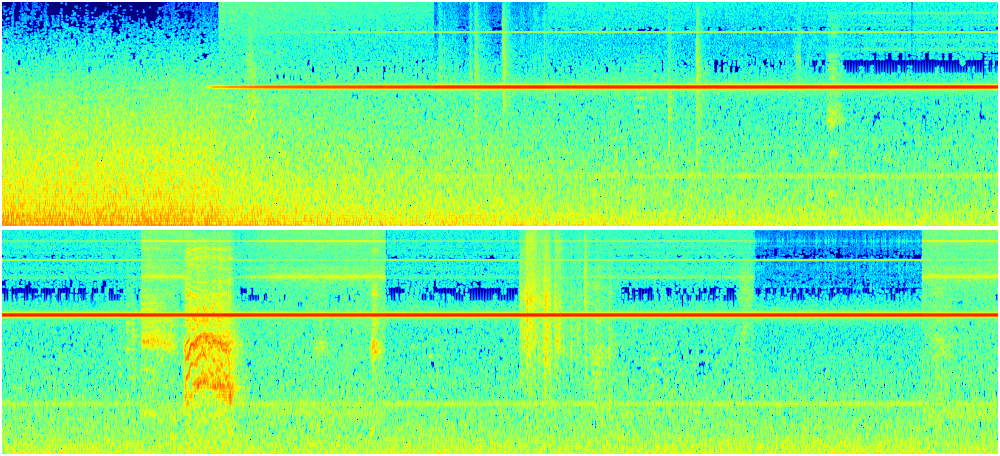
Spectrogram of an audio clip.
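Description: A single steady high-pitched ringing tone, like ringing in the ears, comes in about three seconds in and holds loud, over a low rushing noise. A brief swishing sweep passes over it about two thirds of the way through.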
